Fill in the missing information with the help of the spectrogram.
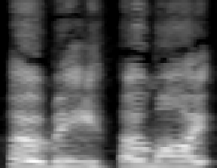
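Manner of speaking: high mock "oh me, oh my"; Toby impression. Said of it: "when Toby was, uh, looking around and saying".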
